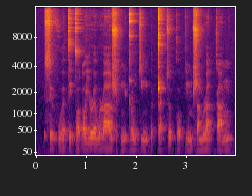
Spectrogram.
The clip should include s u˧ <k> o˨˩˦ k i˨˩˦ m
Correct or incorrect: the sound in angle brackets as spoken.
correct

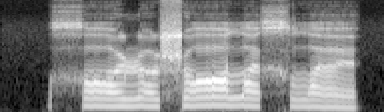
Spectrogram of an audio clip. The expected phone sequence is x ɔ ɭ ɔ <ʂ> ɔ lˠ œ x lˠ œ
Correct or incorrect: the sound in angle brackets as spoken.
correct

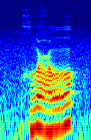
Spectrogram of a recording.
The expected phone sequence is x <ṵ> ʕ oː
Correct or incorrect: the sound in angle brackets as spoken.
incorrect: u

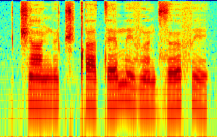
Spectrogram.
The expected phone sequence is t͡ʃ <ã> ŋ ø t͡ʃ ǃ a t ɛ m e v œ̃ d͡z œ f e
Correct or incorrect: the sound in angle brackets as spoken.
correct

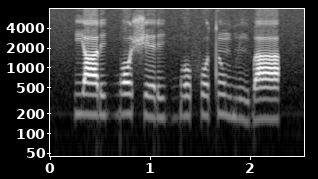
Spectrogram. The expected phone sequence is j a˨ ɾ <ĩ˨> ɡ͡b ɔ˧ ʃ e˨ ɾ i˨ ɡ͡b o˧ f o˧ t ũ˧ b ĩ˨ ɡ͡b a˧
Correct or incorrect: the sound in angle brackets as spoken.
incorrect: i˨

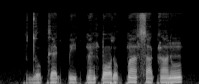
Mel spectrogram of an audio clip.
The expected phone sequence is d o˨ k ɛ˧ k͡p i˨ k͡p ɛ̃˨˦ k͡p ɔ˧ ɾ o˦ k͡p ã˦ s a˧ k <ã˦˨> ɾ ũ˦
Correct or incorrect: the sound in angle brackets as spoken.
incorrect: ã˦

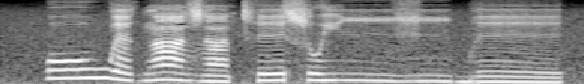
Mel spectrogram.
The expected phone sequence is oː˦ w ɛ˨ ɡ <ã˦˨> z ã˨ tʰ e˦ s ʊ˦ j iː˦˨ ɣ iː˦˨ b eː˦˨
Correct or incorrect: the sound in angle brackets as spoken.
correct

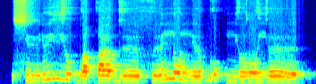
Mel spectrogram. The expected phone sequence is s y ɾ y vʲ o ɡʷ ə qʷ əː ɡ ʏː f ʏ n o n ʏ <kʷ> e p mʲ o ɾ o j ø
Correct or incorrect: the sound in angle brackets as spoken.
incorrect: ɡʷ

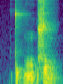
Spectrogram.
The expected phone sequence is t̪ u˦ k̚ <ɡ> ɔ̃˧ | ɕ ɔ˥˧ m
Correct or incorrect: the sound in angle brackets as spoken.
correct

